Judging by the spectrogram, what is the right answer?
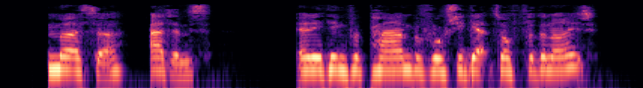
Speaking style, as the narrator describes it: He asked it quickly

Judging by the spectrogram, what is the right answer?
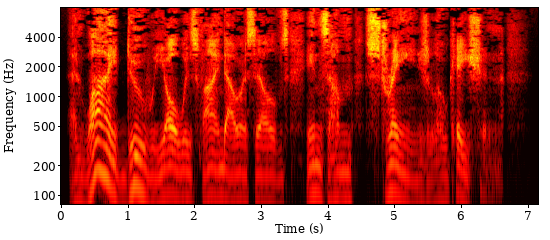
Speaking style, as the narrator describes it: the knight asked in a low, ample voice

